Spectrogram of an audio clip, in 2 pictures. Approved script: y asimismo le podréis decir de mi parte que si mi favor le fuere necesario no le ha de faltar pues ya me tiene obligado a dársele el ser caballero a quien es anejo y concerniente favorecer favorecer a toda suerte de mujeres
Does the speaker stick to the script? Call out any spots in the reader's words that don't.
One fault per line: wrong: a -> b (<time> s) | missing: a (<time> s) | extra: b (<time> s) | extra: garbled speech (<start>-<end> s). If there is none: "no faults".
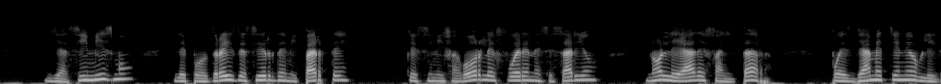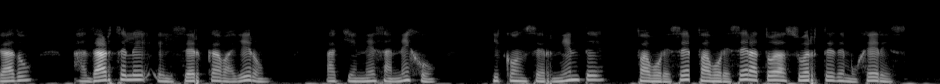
no faults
